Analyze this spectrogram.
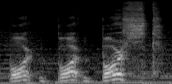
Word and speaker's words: borscht: Well, of course, it is my pride to serve borscht. How do I even pronounce that?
